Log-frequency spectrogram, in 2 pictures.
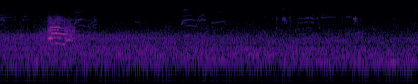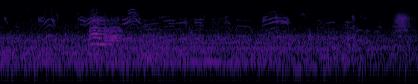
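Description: Faint wild bird calls: scattered short high chirps throughout, with two louder, drawn-out calls about a second in and about ten seconds in.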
